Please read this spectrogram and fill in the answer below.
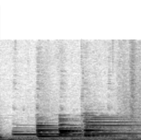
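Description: Instrumental backing music between sung lines: a few steady held chords, with no voice.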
